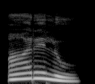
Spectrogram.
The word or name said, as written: ಆರೆಲು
